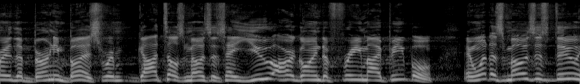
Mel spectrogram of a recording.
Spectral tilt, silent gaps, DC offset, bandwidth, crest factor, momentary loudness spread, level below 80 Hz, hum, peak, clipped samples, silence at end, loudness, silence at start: -3.5 dB/octave; none; under 0.1%; 19.5 kHz; 14 dB; 4 LU; -82 dBFS; none; -14 dBFS; under 0.1%; 0 s; -28 LUFS; 0 s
